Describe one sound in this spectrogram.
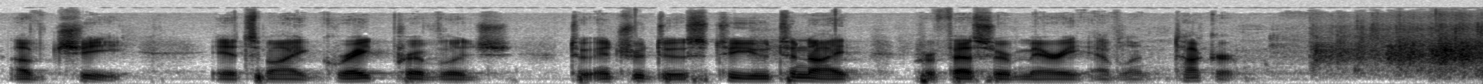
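An elderly man speaks calmly into a microphone in a large hall.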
